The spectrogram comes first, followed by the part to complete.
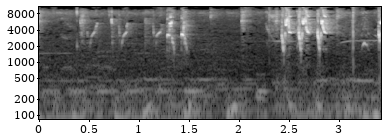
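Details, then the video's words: Bar-winged prinia lure song to encourage other birds to sing: softer scattered chirps, then a loud burst of rapid high notes and a thin rising whistle, over low hum. "Pancingan CIBLEK malas bunyi❗"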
